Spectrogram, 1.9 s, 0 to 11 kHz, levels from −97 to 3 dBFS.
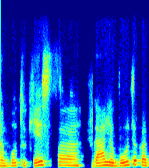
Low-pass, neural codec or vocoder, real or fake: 9.9 kHz; none; real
